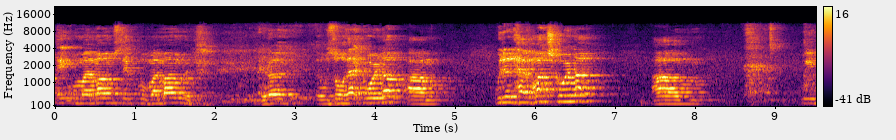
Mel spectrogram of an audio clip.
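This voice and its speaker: A young Tongan man stands on a church stage with a handheld mic, telling his life story as a testimony in a casual, rambling way full of fillers. His voice is high, and the recording, made from far off in an echoey large hall, carries slight background noise.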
